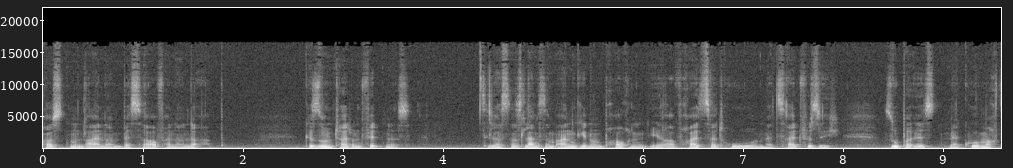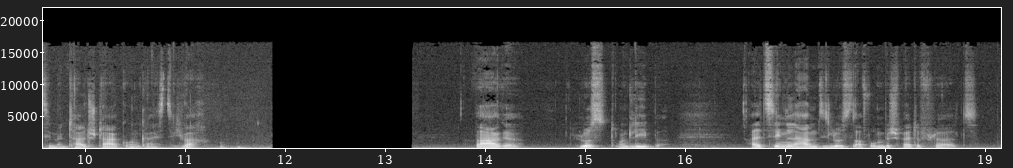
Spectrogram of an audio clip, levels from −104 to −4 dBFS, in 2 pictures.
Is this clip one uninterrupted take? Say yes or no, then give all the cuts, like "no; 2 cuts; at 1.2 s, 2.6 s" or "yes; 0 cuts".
no; 1 cut; at 4.3 s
